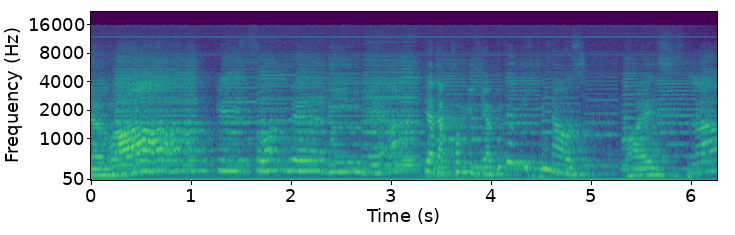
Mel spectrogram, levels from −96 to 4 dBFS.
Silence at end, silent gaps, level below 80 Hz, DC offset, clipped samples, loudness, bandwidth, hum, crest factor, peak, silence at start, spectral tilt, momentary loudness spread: 0 s; none; -56 dBFS; 3%; under 0.1%; -25 LUFS; 16 kHz; none; 18 dB; -8 dBFS; 0 s; -5 dB/octave; 10 LU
